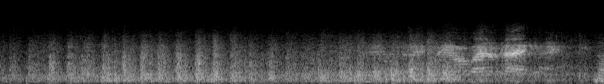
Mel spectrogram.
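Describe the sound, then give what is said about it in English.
A steam locomotive runs with a steady, rhythmic chuffing and rattling clatter that stays fairly loud throughout. A brighter burst of sound rises briefly near the end. “The steam locomotive is something that you can't find anywhere else.”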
